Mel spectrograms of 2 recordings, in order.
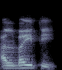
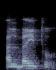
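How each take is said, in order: First: The word ends with an 'i' vowel. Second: The word ends with a 'u' vowel.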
